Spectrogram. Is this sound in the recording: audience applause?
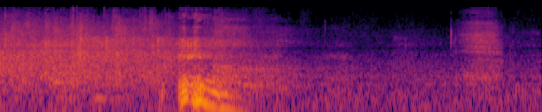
yes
